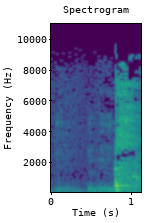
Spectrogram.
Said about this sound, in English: About to cough.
